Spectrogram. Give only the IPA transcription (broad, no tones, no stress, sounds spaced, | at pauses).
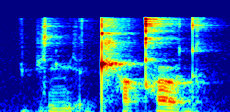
pʲ ɛ d mʲ æ̰ d t͡ʃʰ ʌ qʰ u d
